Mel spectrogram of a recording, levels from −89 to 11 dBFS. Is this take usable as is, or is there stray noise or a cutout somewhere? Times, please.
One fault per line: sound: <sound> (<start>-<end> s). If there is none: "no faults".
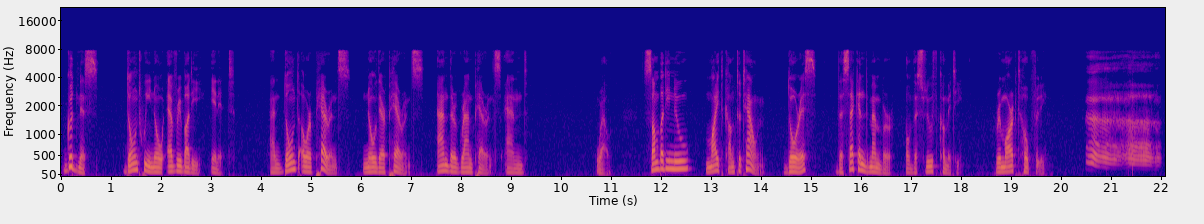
sound: sigh (20.5-22.0 s)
